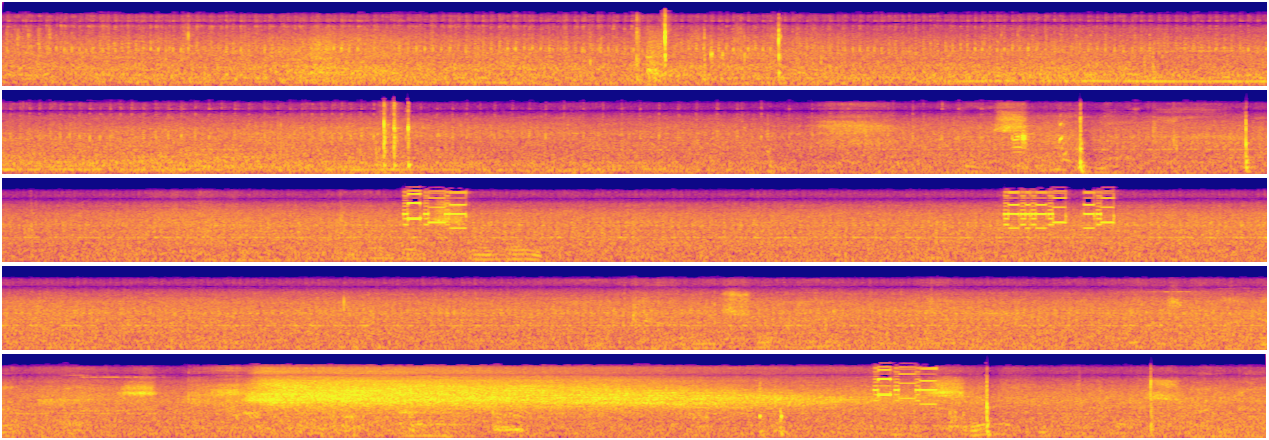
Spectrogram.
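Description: City street traffic heard from a bicycle: cars passing and idling with a steady road-noise hiss, first while riding and then while waiting at a traffic light. A few sharp clicks come through, and a loud hiss lasting about three seconds comes near the end.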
